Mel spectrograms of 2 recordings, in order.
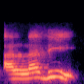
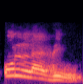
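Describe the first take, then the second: First: The word begins with an 'a' vowel. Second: The word begins with a 'u' vowel. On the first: The word before ends in an 'a' sound. "Kalau kata sebelumnya bunyinya a" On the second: The word before ends in a 'u' sound. "Kalau kata sebelumnya bunyi u"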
